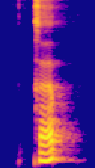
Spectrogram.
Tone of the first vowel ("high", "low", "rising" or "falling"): rising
